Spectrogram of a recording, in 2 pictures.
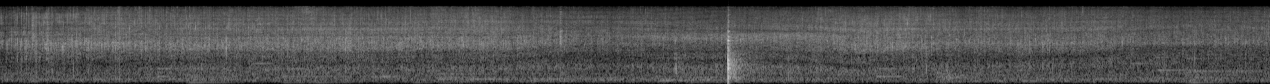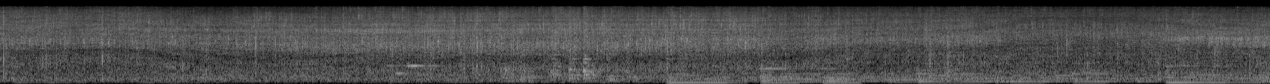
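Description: Hot oil sizzling steadily in a cast-iron skillet as a slab of whole fried fish is slid back in to cook its second side. The sizzle starts loud as the fish goes in, and there is one sharp click about seven seconds in.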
